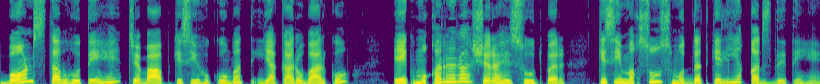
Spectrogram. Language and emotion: Urdu, neutral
